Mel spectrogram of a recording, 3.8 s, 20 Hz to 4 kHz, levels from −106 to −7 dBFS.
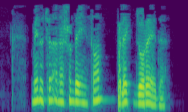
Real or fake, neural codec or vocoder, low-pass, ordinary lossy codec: fake; codec, 16 kHz, 16 kbps, FreqCodec, larger model; 3.6 kHz; MP3, 16 kbps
